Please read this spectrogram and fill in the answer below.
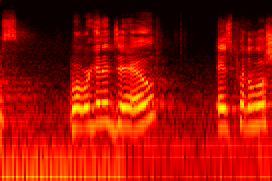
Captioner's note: none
